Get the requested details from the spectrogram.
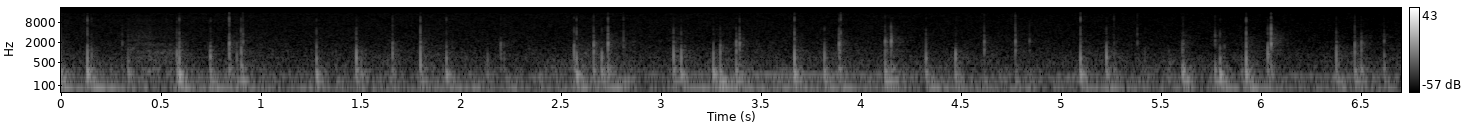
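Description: Long nails scratch and tap the leather upper of a single hot pink Valentino Club Platform leather Chelsea ankle boot with a platform sole, held hollow and empty in both hands. Quick, dry clicks and soft scratches come in an irregular series over a steady low hum, each tap dying away almost at once.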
